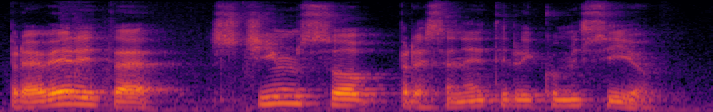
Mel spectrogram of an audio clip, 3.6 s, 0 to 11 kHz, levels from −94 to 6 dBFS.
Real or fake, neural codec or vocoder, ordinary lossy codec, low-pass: real; none; none; none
